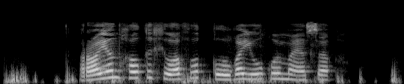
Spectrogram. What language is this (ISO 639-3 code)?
bak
